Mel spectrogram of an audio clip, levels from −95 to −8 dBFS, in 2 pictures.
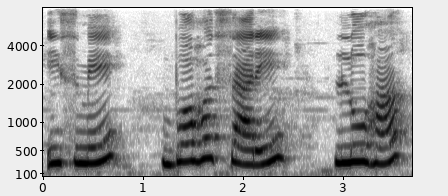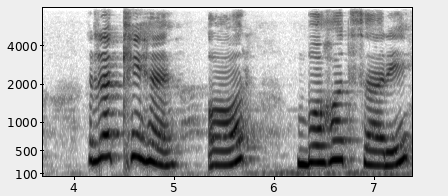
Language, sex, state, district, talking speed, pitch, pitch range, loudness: Hindi, female, Bihar, West Champaran, 75 wpm, 295 Hz, 265-345 Hz, -12 LUFS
